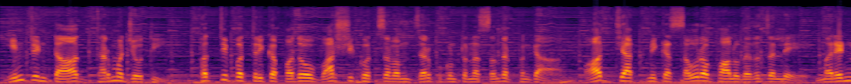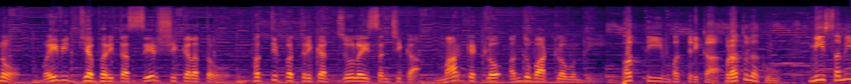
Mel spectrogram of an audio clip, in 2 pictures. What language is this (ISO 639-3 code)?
tel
